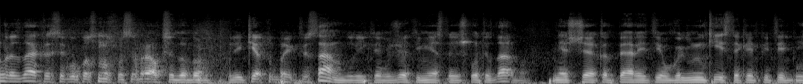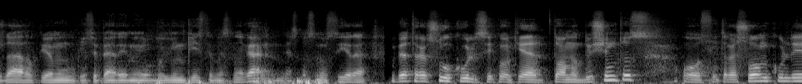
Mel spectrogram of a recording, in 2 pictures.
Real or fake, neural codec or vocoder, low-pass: fake; autoencoder, 48 kHz, 32 numbers a frame, DAC-VAE, trained on Japanese speech; 14.4 kHz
